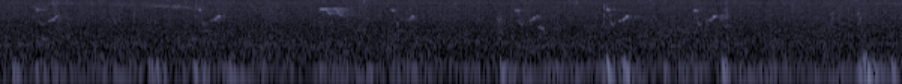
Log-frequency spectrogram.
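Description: Faint, scattered short bird chirps over a quiet outdoor background, with occasional low thumps on the microphone.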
